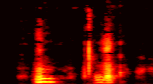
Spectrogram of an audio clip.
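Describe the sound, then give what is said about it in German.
A baby of nearly four months, sitting on an adult's lap, gives two short babbling vocal sounds separated by a brief pause, soft and breathy, with a faint trailing sound afterward. “jetzt hört ihr gerade vielleicht noch eine andere Stimme. Hier sitzt gerade das Baby auf meinem Schoß”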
